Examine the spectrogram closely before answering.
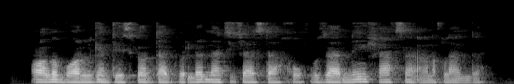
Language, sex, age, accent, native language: Uzbek, male, 18-24, Samarqand, Uzbek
